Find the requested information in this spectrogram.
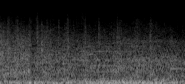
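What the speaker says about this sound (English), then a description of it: "Deciding to move forwards into our musket fire and artillery." Musket volleys and artillery in an American Civil War battle game roar as one continuous, loud wall of overlapping gunfire and booming cannon.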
